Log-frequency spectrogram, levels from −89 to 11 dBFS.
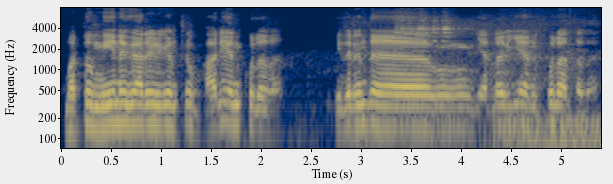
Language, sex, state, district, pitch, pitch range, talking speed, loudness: Kannada, male, Karnataka, Bijapur, 150 Hz, 140-155 Hz, 110 wpm, -15 LUFS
